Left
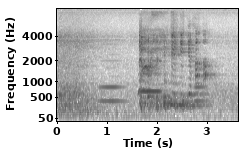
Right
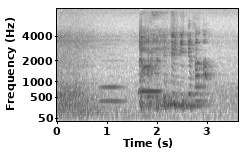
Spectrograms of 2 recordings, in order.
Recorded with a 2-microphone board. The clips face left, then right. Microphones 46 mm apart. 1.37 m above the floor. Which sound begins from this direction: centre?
Laughter, at 1.6 s.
